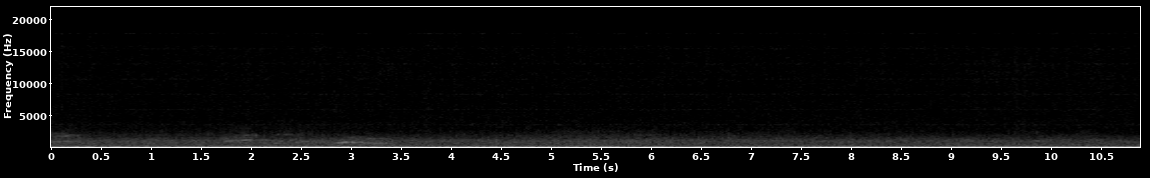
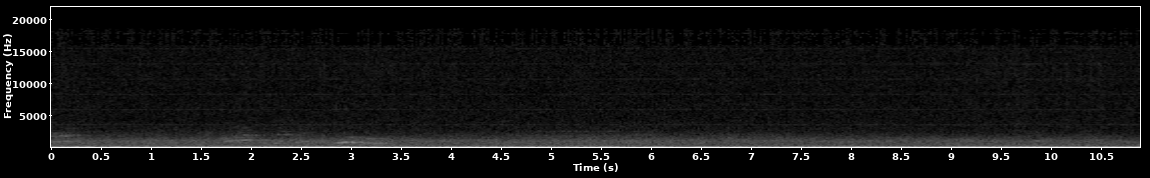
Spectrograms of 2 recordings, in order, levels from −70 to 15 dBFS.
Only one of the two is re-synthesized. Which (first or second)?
first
